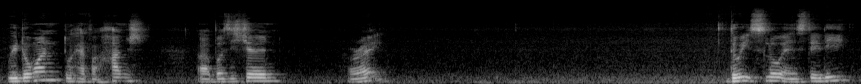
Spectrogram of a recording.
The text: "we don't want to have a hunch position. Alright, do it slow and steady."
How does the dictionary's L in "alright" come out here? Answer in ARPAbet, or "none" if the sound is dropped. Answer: none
